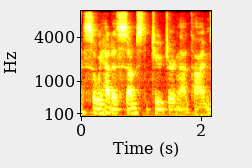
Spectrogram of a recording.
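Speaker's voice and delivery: normal talking voice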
